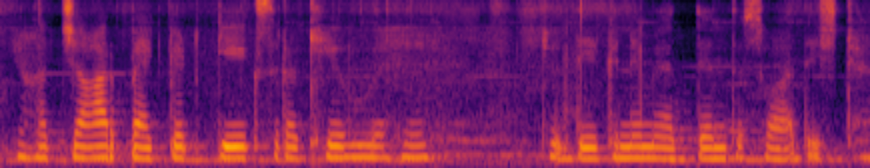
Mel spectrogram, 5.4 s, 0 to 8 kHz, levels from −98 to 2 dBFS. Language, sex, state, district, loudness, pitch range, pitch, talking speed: Hindi, female, Bihar, Darbhanga, -30 LUFS, 190-210 Hz, 200 Hz, 145 wpm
